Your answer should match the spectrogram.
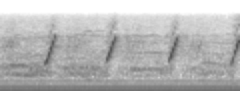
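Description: A man whistling short, rising bird-like calls, about three in two seconds, imitating a little bird. A steady low hum runs underneath.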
